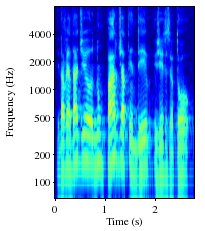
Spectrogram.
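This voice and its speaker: A man's voice: mid-range voice, quick pace. Brazilian man preaching conversationally, earnest and emphatic. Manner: earnest, emphatic, punctuates points with rhetorical questions and tag checks. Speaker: pastor, podcast guest. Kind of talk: conversational preaching with personal anecdotes.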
